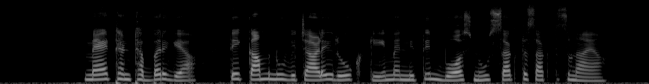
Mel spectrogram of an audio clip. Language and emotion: Punjabi, neutral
